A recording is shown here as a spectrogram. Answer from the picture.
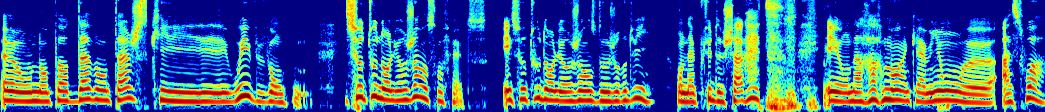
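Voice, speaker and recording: Her pitch is medium, with ordinary variation. The woman speaks at a fairly slow pace. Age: 30s. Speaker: novelist. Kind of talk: radio interview. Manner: halting, many fillers and repetitions.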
